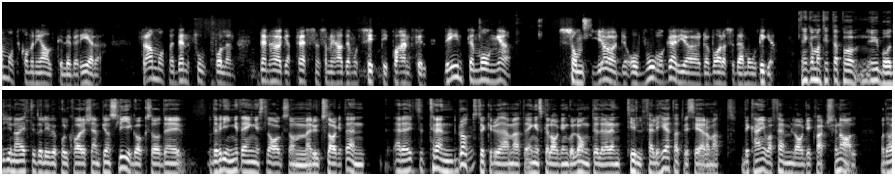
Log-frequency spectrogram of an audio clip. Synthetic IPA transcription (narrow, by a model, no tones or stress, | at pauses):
amːoːt̪kʰɔmːəɳɪalt̪ʰiːd̪lɛvəɾeːɾa̰ | fɾamːoːt̪mɛːd̪ɛnfuːt̪bɔlːənd̪ɛnhøːɡapʰɾɛsːənsɔmnɪhad̪ːəmʊt̪sɪt̪ːɪpʰɔænfɪld̪ | d̪ɛæɾɪnt̪əmɔŋːa | sɔmjœːɖɛɔvoːɡaɾjœːɾaɖɛɔvɑːɾasɔd̪æːɾmuːd̪ɪɡa | jt̪ʰɛŋkəɾɔmant̪ʰɪt̪ːaɾpʰɔnʉæɾjʉboːd̪əjɵnajt̪ɪd̪ɔlɪvəɾpʰuːlkʰvɑːɾɪɕæmpɪɔnsliːɡɔksɔd̪ɛ | ɔd̪ɛːvɛlɪŋːət̪ɛŋːɛlskt̪lɑːɡsɔmæ̰ɾʉ̟ːt̪slɑːɡət̪ɛnː | æɖɛɪt̪ɛt̪ʰːɾɛnd̪bɾɔt̪ʰːʏkːəɖɵd̪ɛɦæːɾmɛat̪ɛ̰ŋːɛlskalɑːɡənɡoːɭɔŋt̪ɛlːəɾæɖɛːnt̪ʰɪlfɛlːɪɡɦeːt̪at̪vɪsḛːɾɔ̰ma̰t̪d̪ɛkʰanjɵvɑːfɛmːlɑːɡɪkʰva̰ʈːʂfɪnɑ̰ːl | ɔd̪ɛh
